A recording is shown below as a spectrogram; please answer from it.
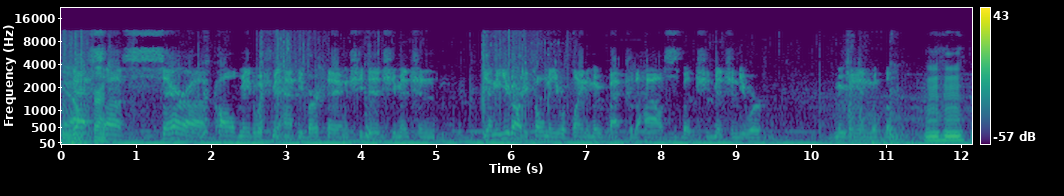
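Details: Adult male speaker; normal voice.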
